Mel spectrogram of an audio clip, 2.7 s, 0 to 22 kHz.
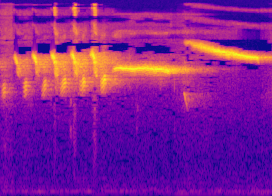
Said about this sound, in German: Ja, ich will einfach nur die Goldammer hören. Ruhe jetzt. Ja. Das geht noch 4 Minuten so. Wir lassen noch einmal hören.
